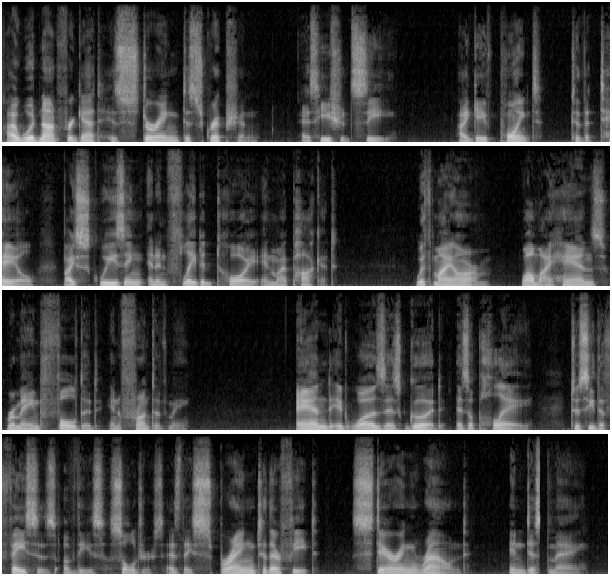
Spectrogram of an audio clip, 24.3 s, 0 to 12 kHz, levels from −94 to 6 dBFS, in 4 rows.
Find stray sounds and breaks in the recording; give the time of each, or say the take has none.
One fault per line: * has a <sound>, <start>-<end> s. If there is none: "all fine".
* has a dropout, 23.6-23.7 s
